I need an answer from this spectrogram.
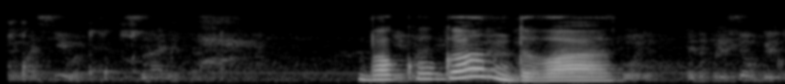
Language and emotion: Russian, sad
